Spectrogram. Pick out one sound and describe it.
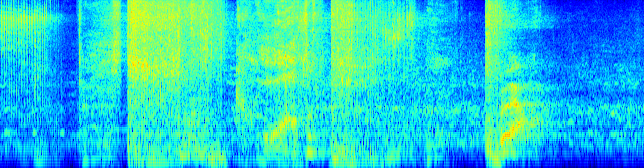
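A man shouts and growls playfully.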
